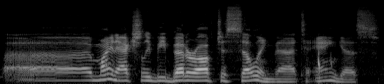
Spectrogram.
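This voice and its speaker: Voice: medium pitch, moderate pace, creaky, background noise. A video game streamer giving casual commentary, thinking aloud in a hesitant, rambling way.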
